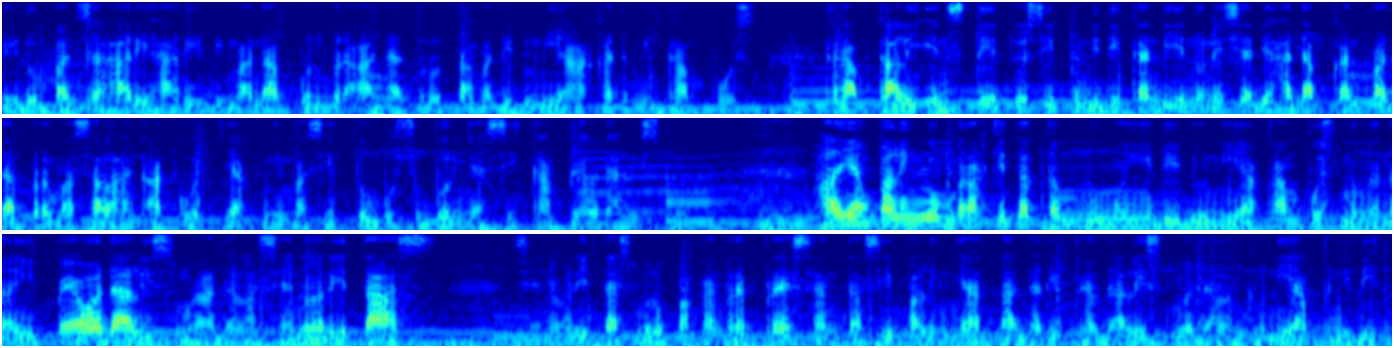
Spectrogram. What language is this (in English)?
Indonesian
